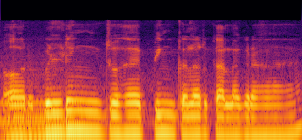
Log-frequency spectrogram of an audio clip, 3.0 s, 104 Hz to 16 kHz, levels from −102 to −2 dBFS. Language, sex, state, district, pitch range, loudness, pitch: Hindi, male, Bihar, West Champaran, 120-135 Hz, -16 LUFS, 130 Hz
